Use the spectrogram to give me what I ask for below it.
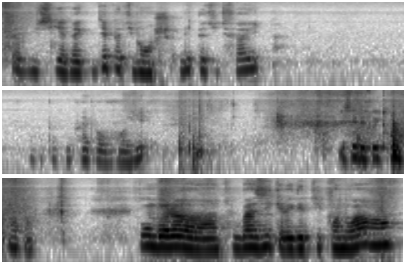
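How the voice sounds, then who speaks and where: A woman's voice: medium pitch, fairly even intonation, measured pace, long pauses, background noise. A French woman showing craft paper pads at home, chatting in a rambling, gushing way with many fillers and restarts. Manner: softly gushing over cute items. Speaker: craft vlogger showing a haul. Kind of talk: casual haul commentary. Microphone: camera on a tripod.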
